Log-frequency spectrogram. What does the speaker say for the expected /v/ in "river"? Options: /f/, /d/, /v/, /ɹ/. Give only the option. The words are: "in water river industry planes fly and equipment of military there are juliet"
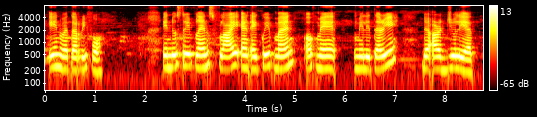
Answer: /f/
